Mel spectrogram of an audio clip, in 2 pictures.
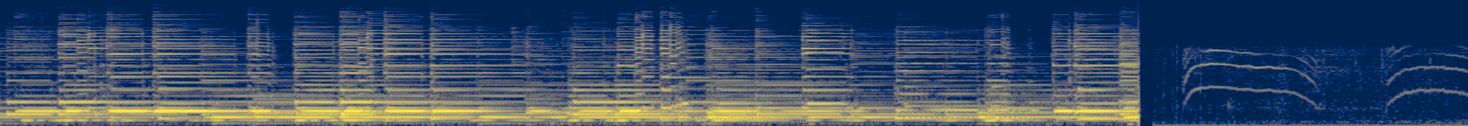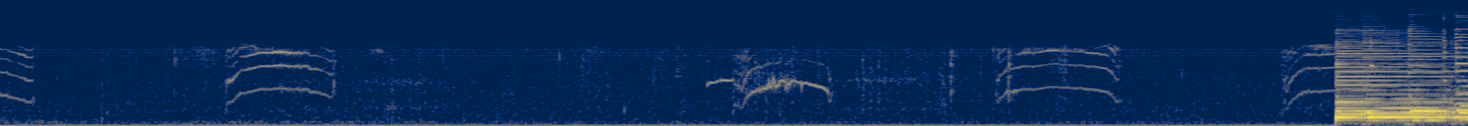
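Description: Plucked-string background music for about the first seven seconds, then it cuts out. In the quiet that follows, young kittens mew: about six short, thin calls, each rising and falling in pitch. The music comes back near the end.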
